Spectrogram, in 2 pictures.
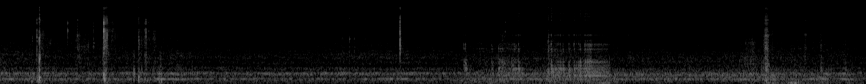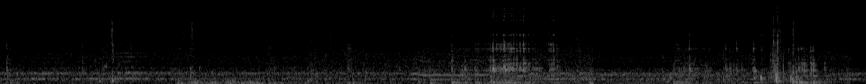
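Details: Honey bees from one of two swarms being relocated away from an undesired location; a steady low droning hum runs throughout, with scattered sharp clicks and knocks over it.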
